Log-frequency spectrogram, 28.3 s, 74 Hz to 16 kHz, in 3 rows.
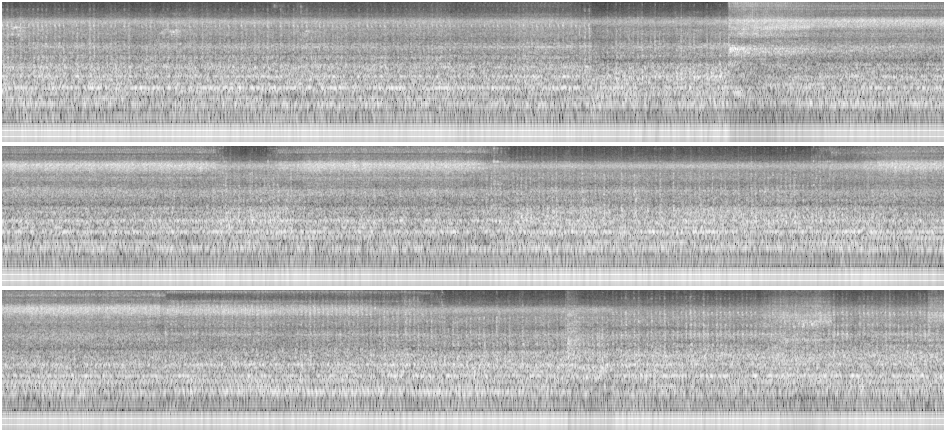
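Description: Milling machine spindle running while a drill bores through a steel clamp for an M8 tapped hole: a steady motor hum throughout, with several stretches of higher-pitched cutting noise as the bit works into the metal.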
